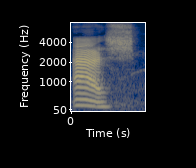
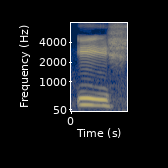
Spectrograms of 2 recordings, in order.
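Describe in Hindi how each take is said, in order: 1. यह स्वर 'cat' के a जैसा सुनाई देता है। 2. यह स्वर 'bed' के e जैसा सुनाई देता है। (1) "इसको पढ़ेंगे ऐश" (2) "एश नहीं"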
